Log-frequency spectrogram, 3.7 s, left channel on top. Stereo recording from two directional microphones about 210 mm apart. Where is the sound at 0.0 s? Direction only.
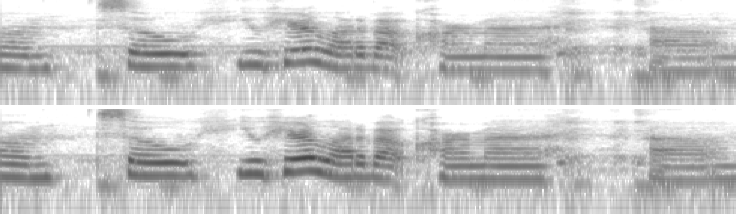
60° right (ahead or behind).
